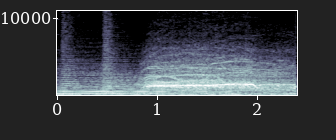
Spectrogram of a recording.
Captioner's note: terrified screams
